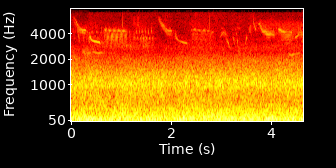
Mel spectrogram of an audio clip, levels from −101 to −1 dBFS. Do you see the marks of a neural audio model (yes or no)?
no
